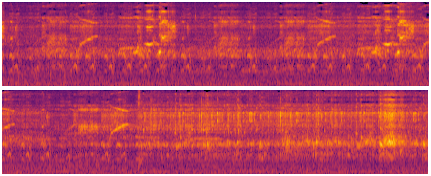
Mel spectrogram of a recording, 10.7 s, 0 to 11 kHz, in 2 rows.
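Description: Recorded bird-chirp nature sound played from a Timex T122NW digital alarm clock, repeating chirps and warbles over a steady trickling background, fairly faint and tinny, with no talking.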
